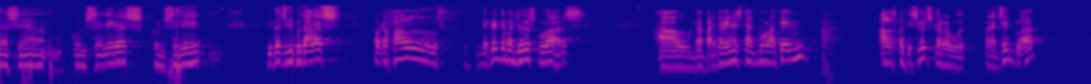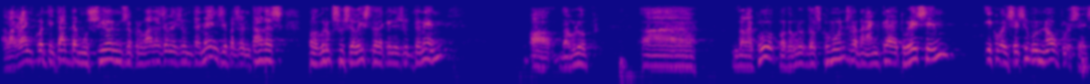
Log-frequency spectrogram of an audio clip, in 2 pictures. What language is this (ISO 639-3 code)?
cat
